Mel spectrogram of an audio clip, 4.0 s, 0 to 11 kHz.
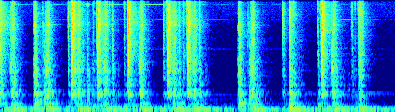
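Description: Fingertips tap the keys of a Remington Super Riter metal manual typewriter. Crisp, bright clacks with a low thump come in a quick, uneven run, pause briefly after about two seconds, then resume. Each strike rings only briefly, with a faint tone near 400 Hz beneath the taps.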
